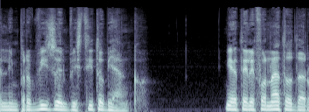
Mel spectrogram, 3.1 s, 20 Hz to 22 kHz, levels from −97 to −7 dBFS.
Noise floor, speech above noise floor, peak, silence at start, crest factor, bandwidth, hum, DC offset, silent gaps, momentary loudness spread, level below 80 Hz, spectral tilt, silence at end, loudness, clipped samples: -67 dBFS; 49 dB; -2 dBFS; 0 s; 18 dB; 17 kHz; none; under 0.1%; none; 9 LU; -42 dBFS; -5.5 dB/octave; 0 s; -18 LUFS; under 0.1%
